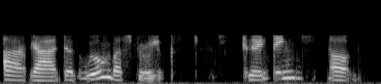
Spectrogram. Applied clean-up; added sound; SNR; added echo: neural diffusion model UNIVERSE++.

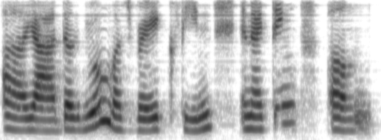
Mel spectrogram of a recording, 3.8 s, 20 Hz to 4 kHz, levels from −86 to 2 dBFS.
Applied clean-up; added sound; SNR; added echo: neural mask model DeepFilterNet 3.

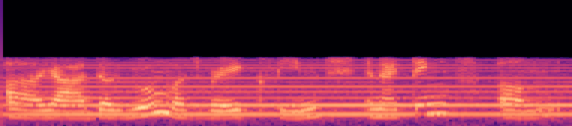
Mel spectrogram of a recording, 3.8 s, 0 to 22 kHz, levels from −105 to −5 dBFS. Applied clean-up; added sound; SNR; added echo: none; Bowed string instrument; 3 dB; none.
